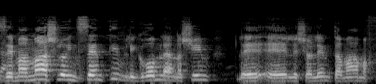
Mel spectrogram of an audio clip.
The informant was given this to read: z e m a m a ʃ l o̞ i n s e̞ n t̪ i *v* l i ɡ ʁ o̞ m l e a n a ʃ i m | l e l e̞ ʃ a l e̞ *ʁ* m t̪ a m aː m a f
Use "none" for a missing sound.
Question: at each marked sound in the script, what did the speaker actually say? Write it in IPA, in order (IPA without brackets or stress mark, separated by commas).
v, none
